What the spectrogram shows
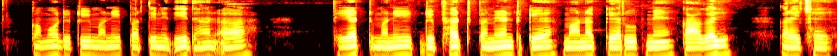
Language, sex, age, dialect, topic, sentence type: Magahi, male, 46-50, Western, banking, statement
